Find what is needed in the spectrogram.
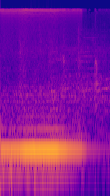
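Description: A man's voice holding one steady low note into a handheld microphone, mid-phrase in a sing-song greeting; it swells and then fades out near the end.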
